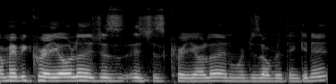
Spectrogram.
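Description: His voice sits high in pitch. The man talks at a moderate pace. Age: 20s. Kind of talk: casual chat. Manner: joking, interrupts a lot.

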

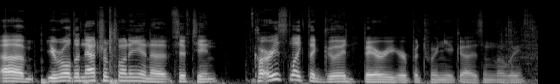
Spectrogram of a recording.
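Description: An ordinary speaking voice, a man at medium pitch with lively intonation and a fairly quick pace. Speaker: tabletop game master. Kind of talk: casual chat and tabletop roleplaying session.

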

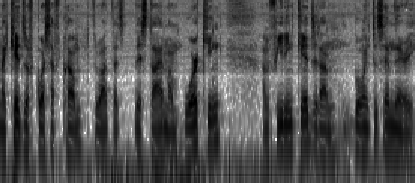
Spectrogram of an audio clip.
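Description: Using vocal fry, a man with a fairly low voice talks at a moderate pace with ordinary pitch variation. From Ethiopia and Europe. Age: 40s. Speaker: missionary pastor. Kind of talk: testimony. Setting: radio studio.

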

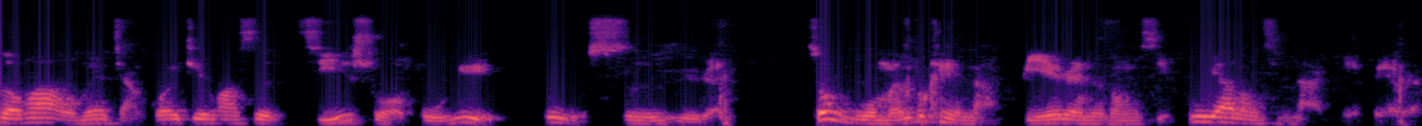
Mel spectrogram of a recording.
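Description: This man has a medium-pitched voice. It sounds somewhat breathy. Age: 30s. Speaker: insurance agency leader giving talks. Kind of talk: online live talk / seminar. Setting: video call livestream.

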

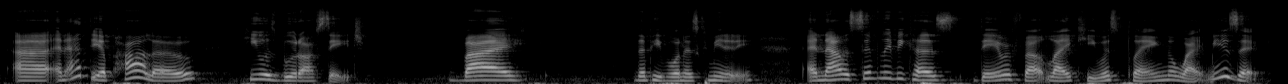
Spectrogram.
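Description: In a New York accent, a woman with medium pitch speaks fairly slowly in an animated tone with lively intonation and long, frequent pauses. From New York City, the Bronx. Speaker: student podcast host. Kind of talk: casual solo podcast talk.

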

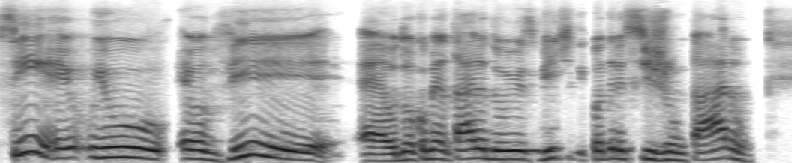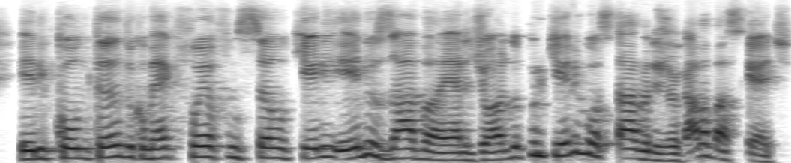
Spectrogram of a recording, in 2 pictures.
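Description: A man's high-pitched voice with lively intonation and hardly any pauses. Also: moderate pace. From Pelotas, southern Brazil. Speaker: podcast host. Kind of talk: casual chat. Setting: video call.

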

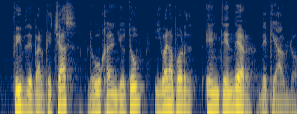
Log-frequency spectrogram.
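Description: A man with a dark, mellow tone and fairly high pitch talks at a moderate pace with ordinary pitch variation, on a very clean recording with a silent background. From Argentina. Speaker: festival organizer and poet. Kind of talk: poetry reading.

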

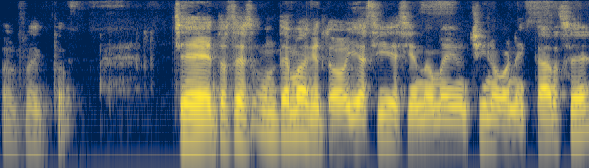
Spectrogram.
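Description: This man speaks fairly quickly at a medium pitch, his intonation fairly even. His tone is dark and mellow. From Argentina. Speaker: podcast host. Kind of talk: interview. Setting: online audio room.

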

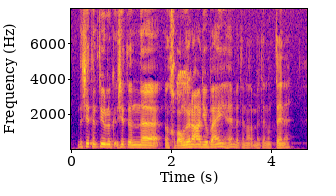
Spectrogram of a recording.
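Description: A man's fairly high voice with ordinary pitch variation, over music in the background. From Zeeland, Zeelandic Flanders (IJzendijke). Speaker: retired journalist and photographer. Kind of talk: interview.

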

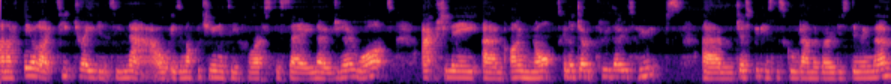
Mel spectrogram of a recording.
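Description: A woman with an English accent talks at a moderate pace and medium pitch, with fairly even intonation. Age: 30s. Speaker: education leader, former deputy head teacher. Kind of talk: interview.

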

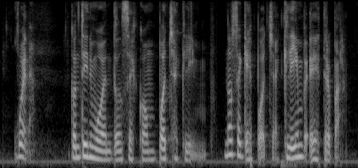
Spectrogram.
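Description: A woman speaks at a moderate pace. She leaves long, frequent pauses. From Argentina, outside Buenos Aires. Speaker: podcast co-host. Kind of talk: casual chat.

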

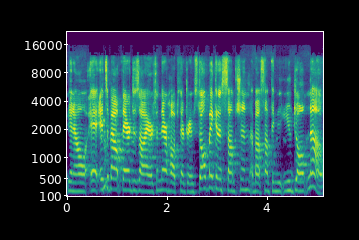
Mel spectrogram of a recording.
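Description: A woman speaks at a very fast pace with hardly any pauses. Her intonation is fairly even. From US Midwest and South (Cincinnati, southern Indiana, Kentucky, Tennessee). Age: 40s. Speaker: adult film performer. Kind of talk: casual interview chat.

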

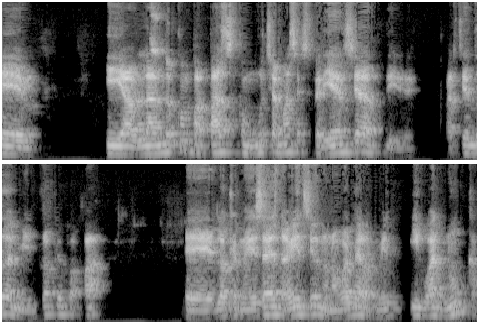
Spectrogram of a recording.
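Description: Here a man speaks with a Costa Rican accent at a moderate pace. His pitch is medium, with fairly even intonation. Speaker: podcast host, father. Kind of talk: casual chat.

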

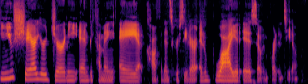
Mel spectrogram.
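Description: A woman speaks at a moderate pace with hardly any pauses. The sound is dry and close, with no echo. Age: 30s. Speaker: podcast host. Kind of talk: interview. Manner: animated.

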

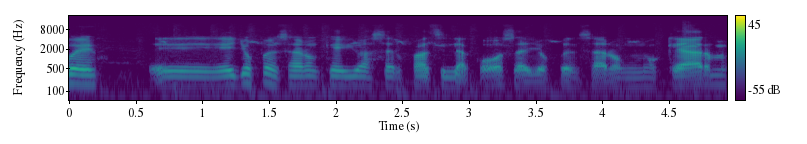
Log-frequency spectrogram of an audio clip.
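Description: Recorded dry and close with no echo, this is a man's voice. He speaks fairly slowly. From Venezuela, Ciudad Bolívar. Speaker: professional boxer. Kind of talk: interview. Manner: halting.

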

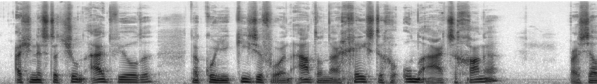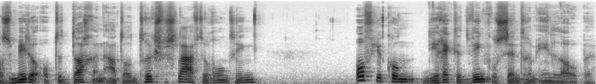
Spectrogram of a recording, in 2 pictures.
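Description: On a very clean recording with a silent background, a man talks at a moderate pace with a fairly low pitch and vocal fry. His intonation is lively. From Netherlands, The Hague. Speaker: law lecturer. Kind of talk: scripted narration.

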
